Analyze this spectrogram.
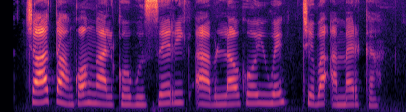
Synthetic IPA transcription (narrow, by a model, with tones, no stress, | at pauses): t͡ʃɔ˦tɔ˨ŋkɔ˦ŋa˨lko˨bu˨se˦ɾi˦ka˨blɔ˦ko˦i˦we˦ŋt͡ʃe˨ba˦ʔa˨mɛ˦ɾka˨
